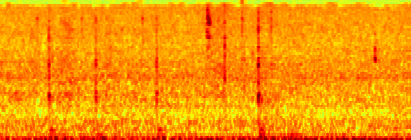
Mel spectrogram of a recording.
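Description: Near silence with a few faint, scattered clicks of a stylus tapping on a pen tablet as a word is handwritten.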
